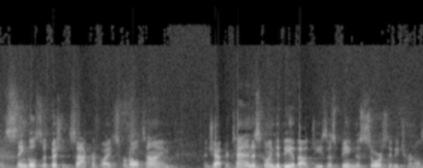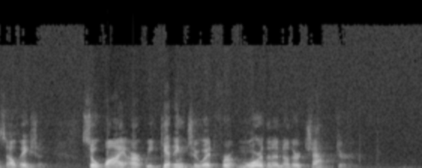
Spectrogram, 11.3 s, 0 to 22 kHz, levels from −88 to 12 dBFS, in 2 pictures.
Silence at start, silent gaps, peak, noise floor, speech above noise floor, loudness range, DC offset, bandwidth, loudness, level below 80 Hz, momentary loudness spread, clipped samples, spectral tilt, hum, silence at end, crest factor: 0 s; none; 0 dBFS; -47 dBFS; 31 dB; 2 LU; under 0.1%; 19 kHz; -16 LUFS; -56 dBFS; 12 LU; under 0.1%; -5 dB/octave; none; 1 s; 16 dB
